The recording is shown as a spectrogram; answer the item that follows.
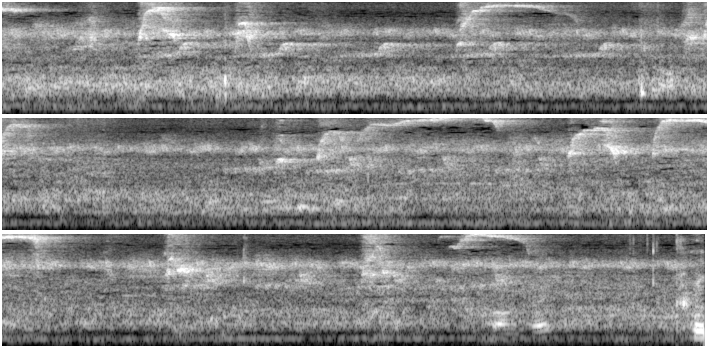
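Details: Monkey Jazzy cries out loudly when Jane fails to come and help; rapid run of short, shrill arched squeals and whines, overlapping and uneven, with soft hissing background noise throughout.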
